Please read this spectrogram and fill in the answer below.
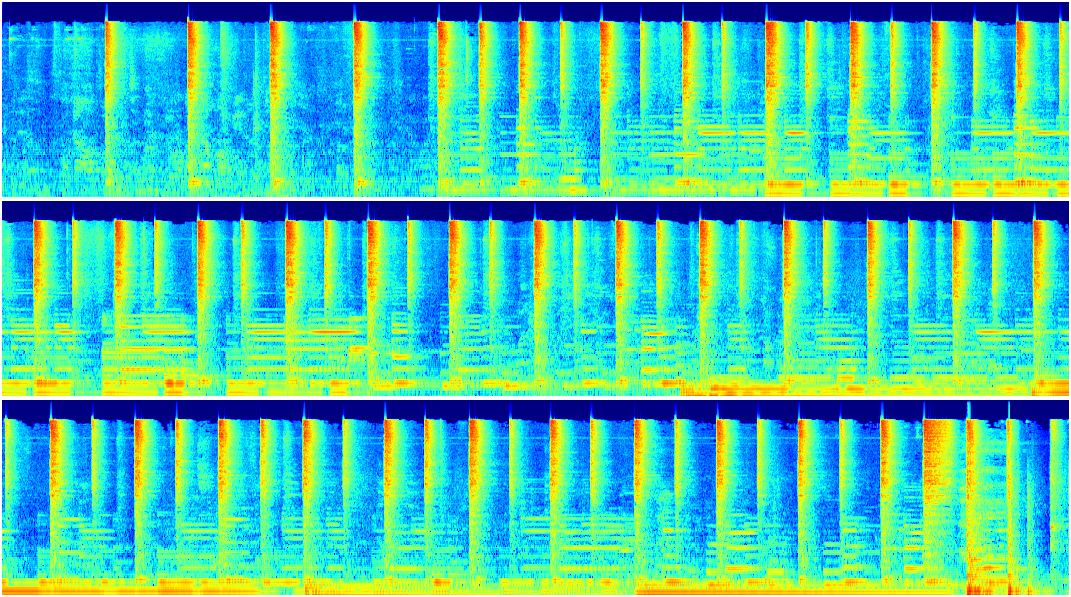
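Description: A small rock band playing an instrumental intro live in a room: drums keep a steady beat with cymbal strokes, and electric bass and guitar chords come in a few seconds in. The bass gets much heavier a little past halfway.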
